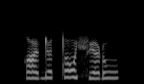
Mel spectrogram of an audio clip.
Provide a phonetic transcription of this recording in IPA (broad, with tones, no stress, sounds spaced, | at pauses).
qʷ æ˩˧ ɖ ə˧ t ɔ˧˥˧ fʲ ɔ˩˧ ɽ u˧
